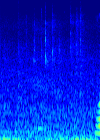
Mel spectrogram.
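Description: Computer keyboard being typed on: a short run of soft keystrokes.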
